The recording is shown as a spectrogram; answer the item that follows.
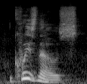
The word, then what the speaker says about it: Quiznos: The Quiznos thing, I just say because it rhymes with business, kind of.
